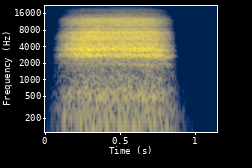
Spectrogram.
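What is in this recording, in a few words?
female breath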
